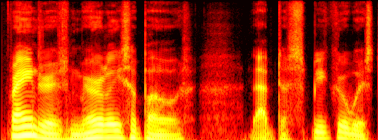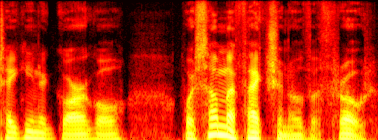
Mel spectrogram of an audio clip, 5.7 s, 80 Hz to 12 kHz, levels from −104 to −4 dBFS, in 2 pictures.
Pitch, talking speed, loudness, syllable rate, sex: 100 Hz, 170 wpm, -20 LUFS, 5.5 syllables/s, male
